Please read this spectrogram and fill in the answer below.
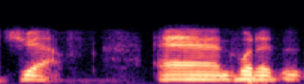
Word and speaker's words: Gef: main Jack Jack and it preferred the name Jeff and what it said Jeff it was to be spelled you know like the old-fashioned way of spelling Jeff GE o FF but Jeff spelled it out phonetically and he spelled it GE F and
